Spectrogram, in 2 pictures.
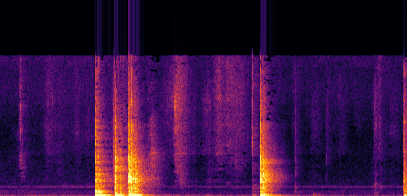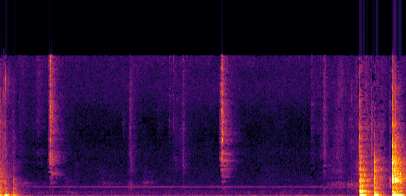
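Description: Short, scattered taps and rustles of vellum and card being handled and set down on a paper trimmer, the loudest a cluster about a second in and another knock near three seconds in.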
